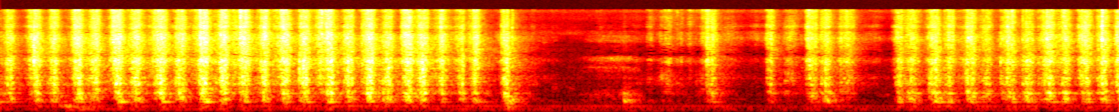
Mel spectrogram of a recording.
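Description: Apple being grated on a stainless steel box grater, with quick, even rasping strokes about four a second. About four seconds in the grating stops for nearly three seconds, leaving a few lone strokes, then it picks up again.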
